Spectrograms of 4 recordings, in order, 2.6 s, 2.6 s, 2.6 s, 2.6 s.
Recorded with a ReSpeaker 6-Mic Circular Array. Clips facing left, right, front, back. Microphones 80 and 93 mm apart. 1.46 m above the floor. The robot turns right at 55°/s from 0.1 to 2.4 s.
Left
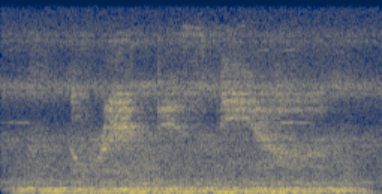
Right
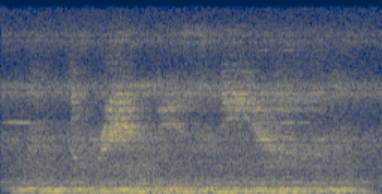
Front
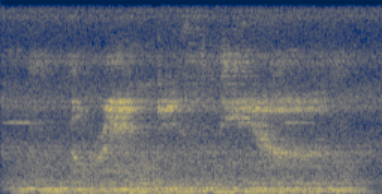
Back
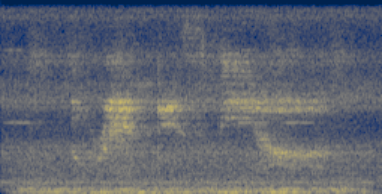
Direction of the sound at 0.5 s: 35° left.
